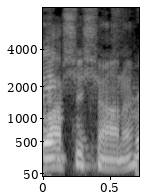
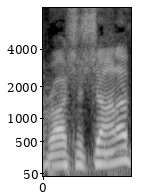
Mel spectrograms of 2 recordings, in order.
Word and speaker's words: Rosh Hashanah: He saw Jesus in a divine vision returning to earth during this year's, is it Rosh Hashanah? How do you say that? Did I say that correctly? – Rosh Hashanah. – Rosh Hashanah, thank you.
